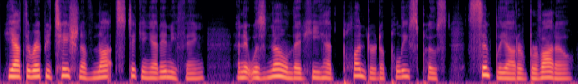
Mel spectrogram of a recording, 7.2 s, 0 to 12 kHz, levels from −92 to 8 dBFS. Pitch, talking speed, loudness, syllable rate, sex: 190 Hz, 200 wpm, -21 LUFS, 5.8 syllables/s, female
